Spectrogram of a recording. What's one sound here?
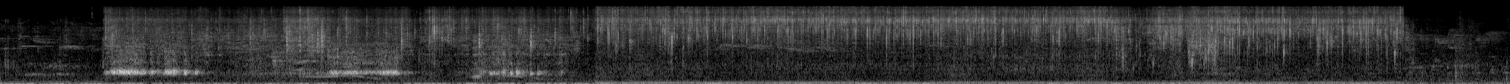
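Water sprays hard from a hose and splashes onto a surface.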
